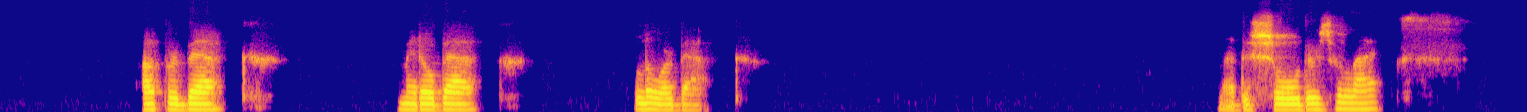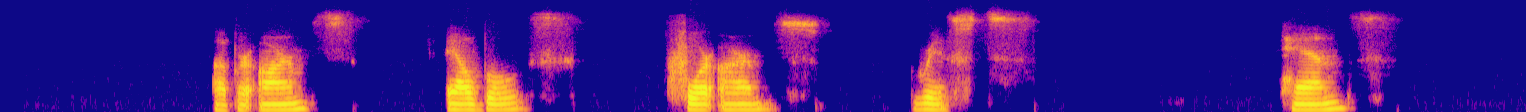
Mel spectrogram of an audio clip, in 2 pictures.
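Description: A young woman speaks calmly and softly in short phrases, close to a microphone.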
